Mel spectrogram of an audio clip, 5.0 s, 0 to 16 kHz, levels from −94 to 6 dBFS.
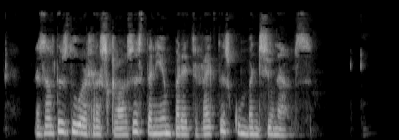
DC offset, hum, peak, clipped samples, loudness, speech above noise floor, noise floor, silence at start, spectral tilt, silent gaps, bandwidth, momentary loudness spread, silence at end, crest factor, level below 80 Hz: under 0.1%; none; -6 dBFS; under 0.1%; -26 LUFS; 37 dB; -63 dBFS; 0.45 s; -4 dB/octave; none; 11.5 kHz; 9 LU; 1.1 s; 22 dB; -70 dBFS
